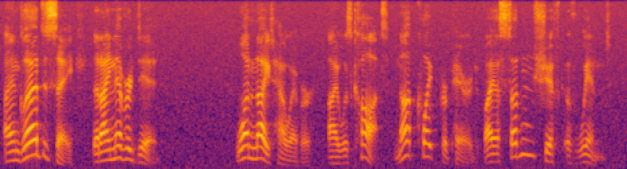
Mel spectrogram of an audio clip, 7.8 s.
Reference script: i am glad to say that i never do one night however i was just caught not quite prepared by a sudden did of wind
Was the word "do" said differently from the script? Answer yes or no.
yes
